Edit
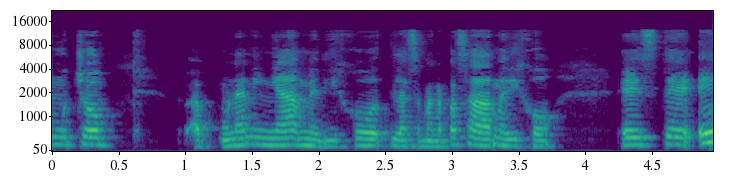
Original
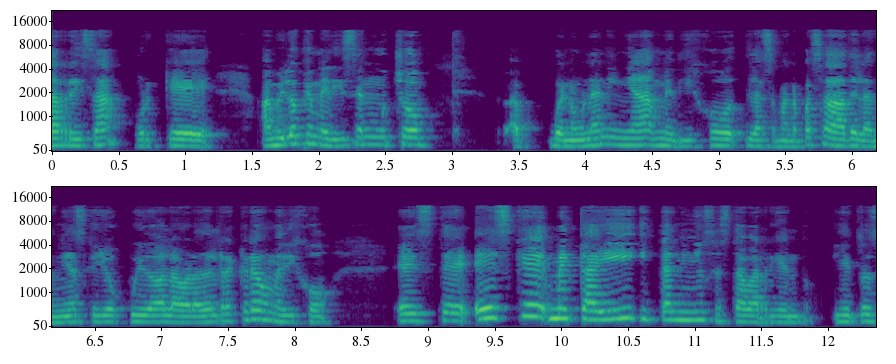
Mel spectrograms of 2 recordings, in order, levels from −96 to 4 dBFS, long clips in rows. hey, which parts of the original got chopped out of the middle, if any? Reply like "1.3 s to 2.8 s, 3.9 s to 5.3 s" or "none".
3.7 s to 3.9 s, 6.0 s to 7.8 s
